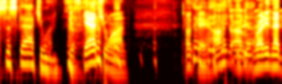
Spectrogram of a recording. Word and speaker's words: Saskatchewan: Yeah, it's pronounced Saskatchewan.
